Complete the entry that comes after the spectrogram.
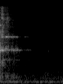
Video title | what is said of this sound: Soup Season: Chicken and Wild Rice Soup! LIVE! | You hear this? That's crisp.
